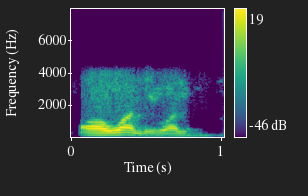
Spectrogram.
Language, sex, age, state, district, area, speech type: Manipuri, male, 30-45, Manipur, Kangpokpi, urban, conversation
